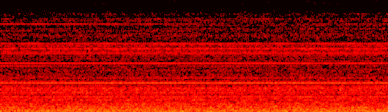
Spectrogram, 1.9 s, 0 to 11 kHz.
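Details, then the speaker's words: Amiga 3000 with real hard drive being quick-formatted: faint steady high whine over low hum, no clicks or scraping; drive got quieter since running, spinning normally. "It's actually gotten quieter since it's been running, which is good."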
